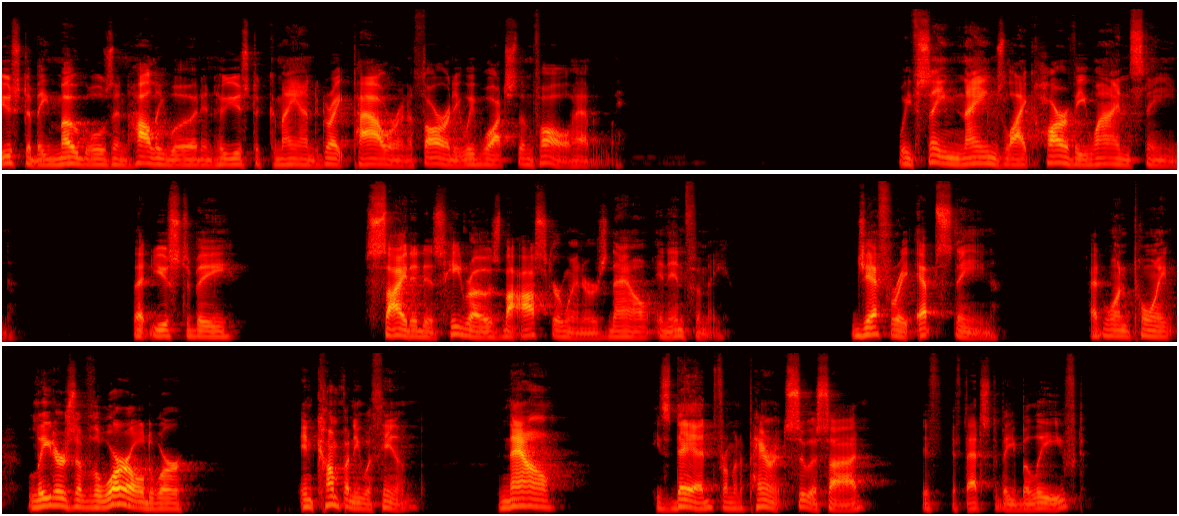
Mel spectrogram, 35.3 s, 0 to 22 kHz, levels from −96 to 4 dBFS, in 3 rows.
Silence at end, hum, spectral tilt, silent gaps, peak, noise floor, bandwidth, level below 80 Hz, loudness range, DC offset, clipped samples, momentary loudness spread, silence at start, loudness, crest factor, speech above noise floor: 0.95 s; none; -3 dB/octave; none; -14 dBFS; under -90 dBFS; 19 kHz; -74 dBFS; 8 LU; under 0.1%; under 0.1%; 15 LU; 0 s; -41 LUFS; 30 dB; over 48 dB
